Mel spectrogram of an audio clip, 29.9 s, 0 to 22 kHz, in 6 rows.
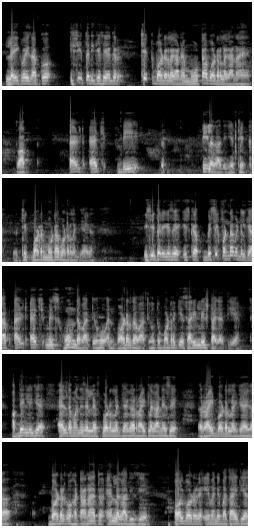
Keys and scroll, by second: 6.7 alt+h, 7.3 alt+b, 8.1 t, 15.5 alt+h, 17.4 b, 24.2 Down, 25.2 Up, 28.3 Down, 29.5 Down.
